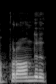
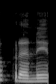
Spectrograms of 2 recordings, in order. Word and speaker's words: prenons: प्रौंद्र था, प्रो, je prends, tu prends, il elle on prend, फिर नु प्रोनो हो जाएगा, प्रोदो नहीं होगा, प्रोनो होगा। प्रोनो, सिमिलरली प्रोंदे नहीं होगा, प्रने होगा।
